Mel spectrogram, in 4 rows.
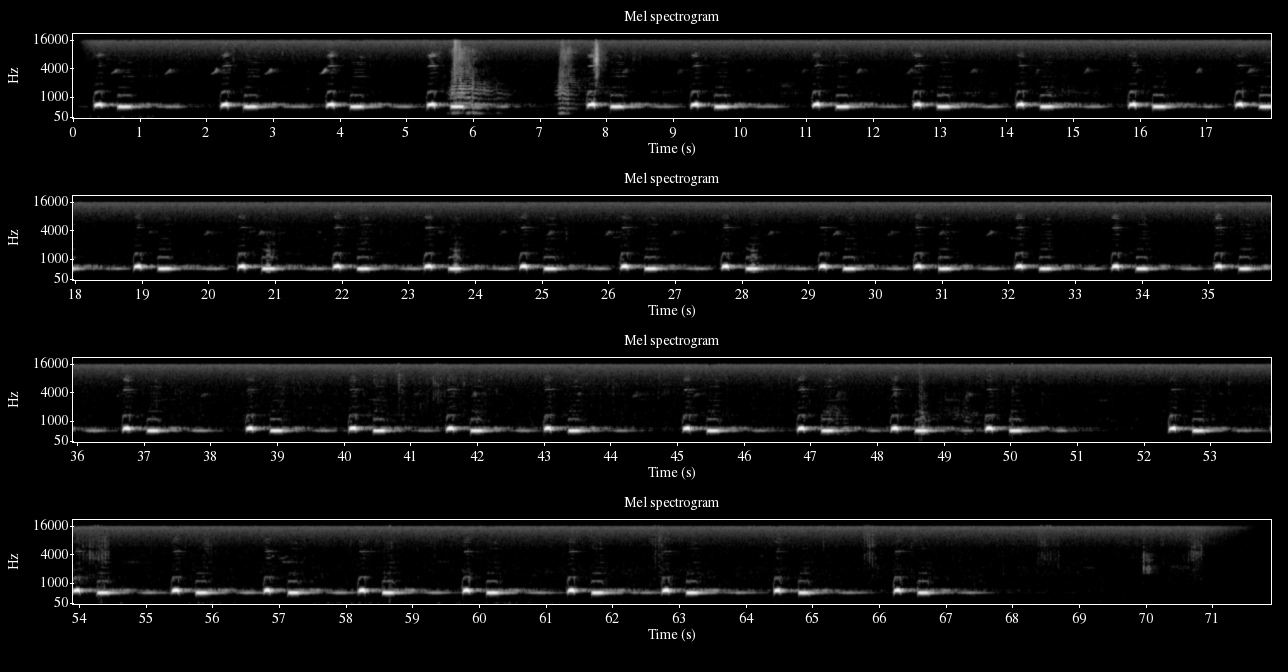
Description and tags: Käki kukkuu innokkaasti yhtäjäksoisesti lähellä, kaiku vastaa, kesä. Joku hyönteinen, muutoin hiljainen tausta.
Paikka/Place: Suomi / Finland / Kerimäki
Aika/Date: 08.07.1997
